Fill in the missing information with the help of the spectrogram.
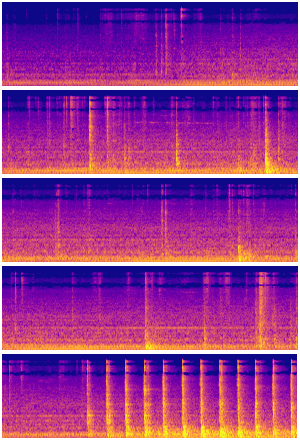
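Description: Hammer tapping a steel patch panel in a car's inner wheel well to work the curve of the wheel-well radius into it as it is fitted. There are a few scattered single knocks, then a quick run of taps about three a second near the end, over a steady low hum.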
